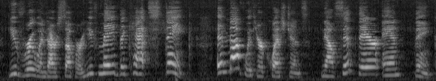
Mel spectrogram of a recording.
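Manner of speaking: rhythmic storybook read-aloud; story narration. Acted. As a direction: read the rhyme to the class with a lilt. Teacher reads picture book aloud.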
